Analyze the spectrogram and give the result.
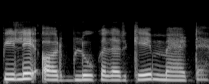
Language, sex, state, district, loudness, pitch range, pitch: Hindi, female, Himachal Pradesh, Shimla, -16 LUFS, 205-225 Hz, 215 Hz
